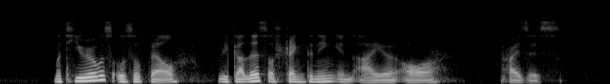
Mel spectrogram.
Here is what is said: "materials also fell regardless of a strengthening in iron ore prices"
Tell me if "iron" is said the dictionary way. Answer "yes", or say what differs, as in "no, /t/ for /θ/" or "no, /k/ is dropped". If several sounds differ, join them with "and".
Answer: no, /n/ is dropped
